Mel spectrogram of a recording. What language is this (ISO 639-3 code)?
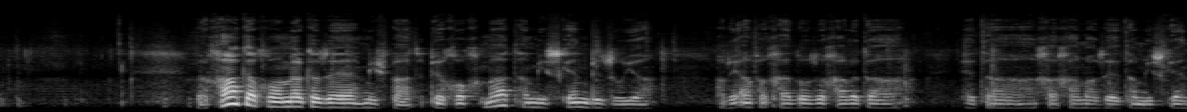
heb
